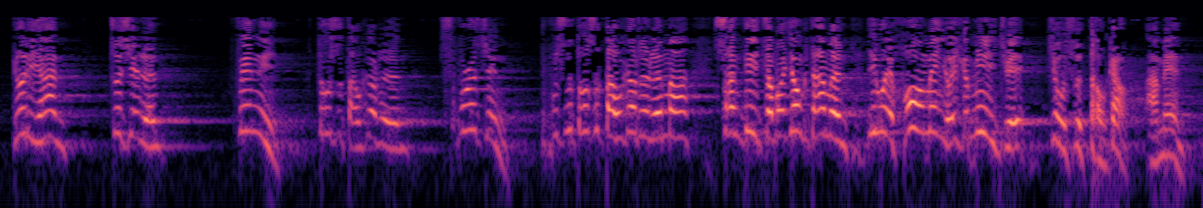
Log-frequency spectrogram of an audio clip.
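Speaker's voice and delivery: loud, rising sermon climax; building up to a shouted sermon peak; preaching at full force. Acted. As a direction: drive the point home to the congregation.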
